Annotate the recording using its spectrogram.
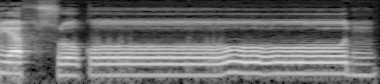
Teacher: یفسقو کو واو مدہ ہے، ایک الف کے برابر کھینچ کر پڑھیں گے، اور وقف کی صورت میں نون ساکن پڑھا جائے گا۔ وقف بالاسکان ہوگا، 3 سے 5 الف کے برابر کھینچ کر وقف کریں گے۔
